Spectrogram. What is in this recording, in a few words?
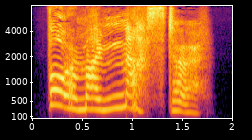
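level up, English; cookie run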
